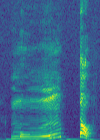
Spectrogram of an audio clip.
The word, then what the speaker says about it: Mò ń tọ̀: So do mi do. Do. Mi do. Mò ń tọ̀. This is how you say it.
